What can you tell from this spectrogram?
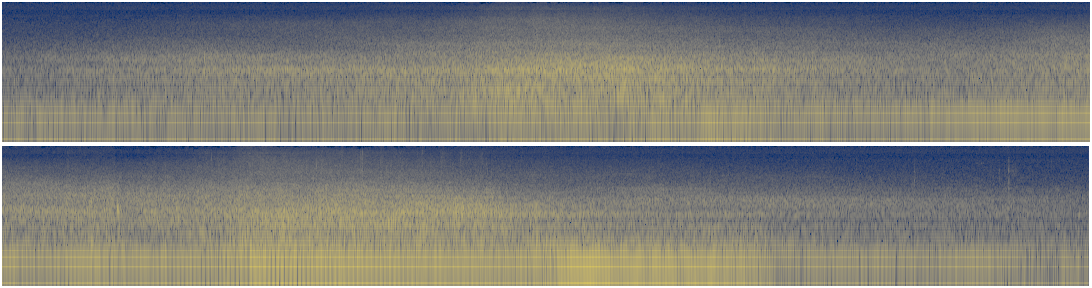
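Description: Road traffic: two cars pass one after the other, each swelling in and fading away over a steady low engine hum.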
